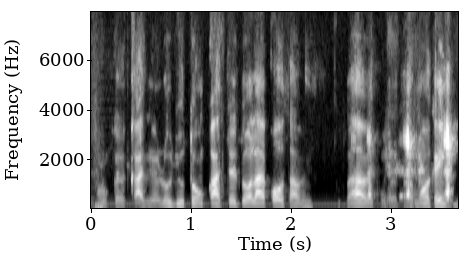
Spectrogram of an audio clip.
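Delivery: very low mumble, as if marbles in mouth. Mocking a boxer's speech: David Morrell impression, marbles in mouth. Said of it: "William Skull talked just like that".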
